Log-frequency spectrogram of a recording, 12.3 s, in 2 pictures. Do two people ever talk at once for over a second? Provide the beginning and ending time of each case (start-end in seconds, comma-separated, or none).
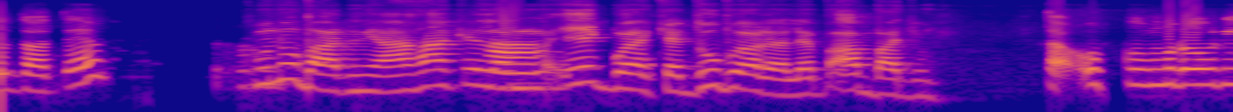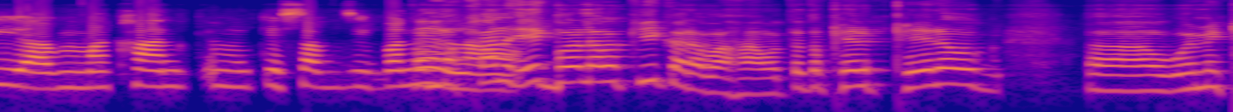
none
